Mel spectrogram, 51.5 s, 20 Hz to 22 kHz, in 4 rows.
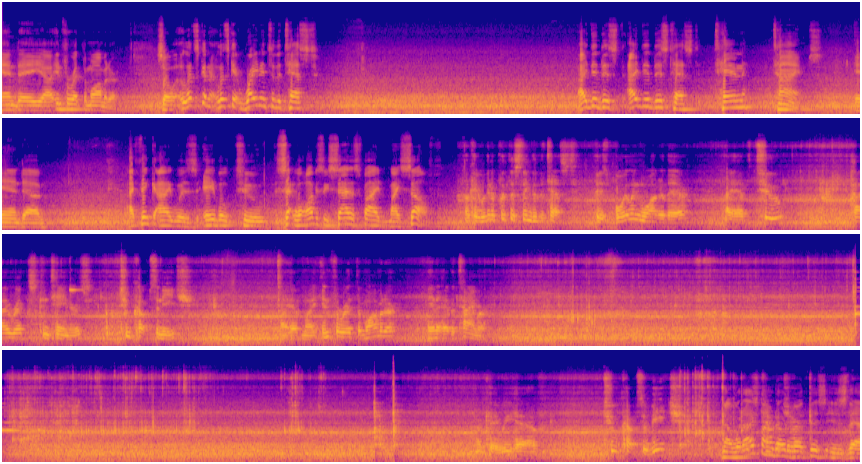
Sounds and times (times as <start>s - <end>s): Speech: 0.0s - 1.8s, 2.4s - 4.8s, 8.6s - 13.6s, 14.8s - 24.6s, 25.6s - 28.6s, 29.9s - 33.1s, 45.7s - 46.8s, 47.6s - 51.4s.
